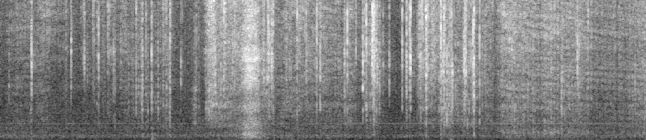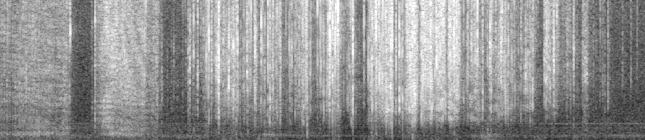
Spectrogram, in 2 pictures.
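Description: Peeled-off masking tape being pulled and crumpled up in the hand, crinkling and tearing in several spells, loudest about ten seconds in.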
